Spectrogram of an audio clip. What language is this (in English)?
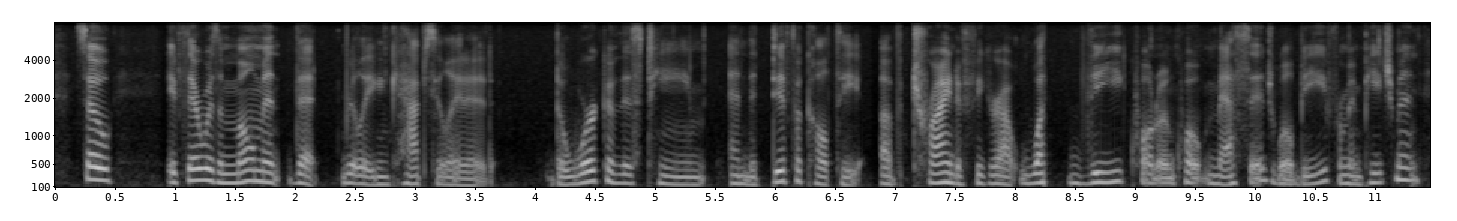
English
